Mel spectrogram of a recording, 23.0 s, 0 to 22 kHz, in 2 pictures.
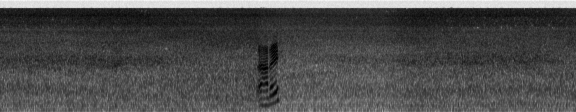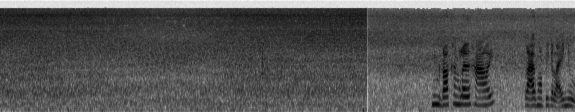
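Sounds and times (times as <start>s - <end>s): waterfall rushing: 0.0s - 22.0s.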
